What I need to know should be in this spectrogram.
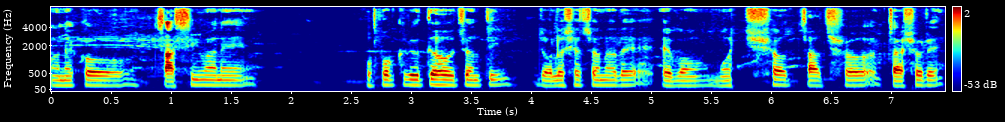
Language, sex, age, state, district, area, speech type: Odia, male, 30-45, Odisha, Malkangiri, urban, spontaneous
